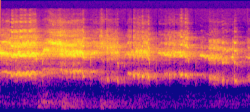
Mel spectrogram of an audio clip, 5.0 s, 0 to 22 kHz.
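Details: Peregrine falcon chick begging a parent for food at a nest camera, Charles Sturt University, Orange, New South Wales, Australia, 13 November 2022: continuous harsh, harmonic wailing screams, slightly wavering in pitch, running almost unbroken for five seconds.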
